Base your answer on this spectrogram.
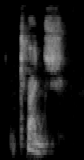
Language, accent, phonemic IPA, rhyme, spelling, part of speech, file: English, Southern England, /dɹʌd͡ʒ/, -ʌdʒ, drudge, noun / verb, LL-Q1860 (eng)-drudge.wav
- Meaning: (noun) 1. A person who works in a low servile job 2. Someone who works for (and may be taken advantage of by) someone else; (verb) To labour in (or as in) a low servile job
